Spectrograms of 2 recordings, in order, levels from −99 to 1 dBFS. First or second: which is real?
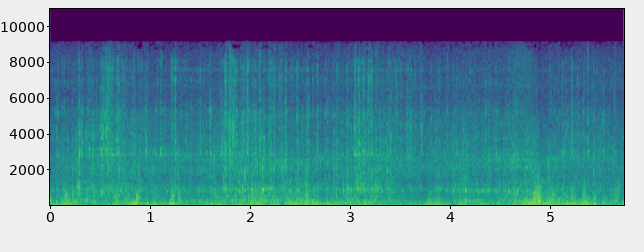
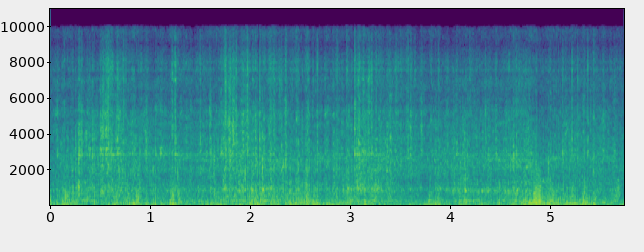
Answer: first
